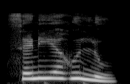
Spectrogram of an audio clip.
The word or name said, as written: ಸೆಣಿಯ ಹುಲ್ಲು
